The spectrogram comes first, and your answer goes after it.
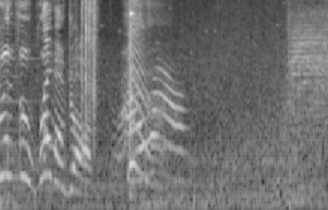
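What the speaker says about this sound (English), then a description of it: "Come on, kitties. Make room for RoboDog." Kittens in a PAW Patrol puzzle video game meow in a rapid run of high, bending cries, several overlapping at the start, then a couple more calls and a brief hiss, with light background music.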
